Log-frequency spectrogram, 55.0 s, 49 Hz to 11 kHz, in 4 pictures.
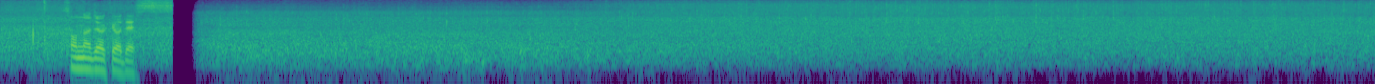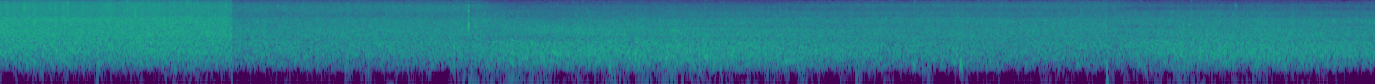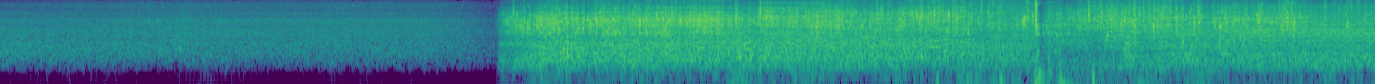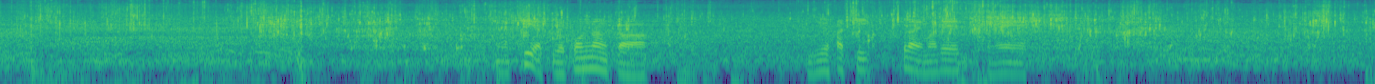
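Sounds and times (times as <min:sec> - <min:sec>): river flowing over rocks: 0:32.5 - 0:55.0.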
